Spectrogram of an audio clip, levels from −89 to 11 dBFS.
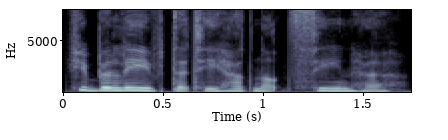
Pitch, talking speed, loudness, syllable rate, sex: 200 Hz, 275 wpm, -20 LUFS, 6.3 syllables/s, female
